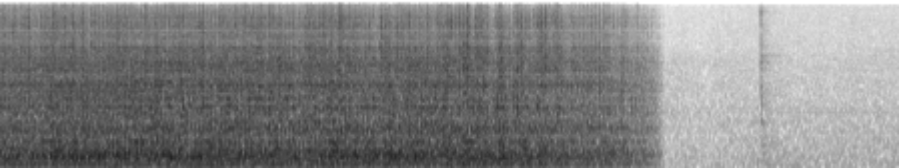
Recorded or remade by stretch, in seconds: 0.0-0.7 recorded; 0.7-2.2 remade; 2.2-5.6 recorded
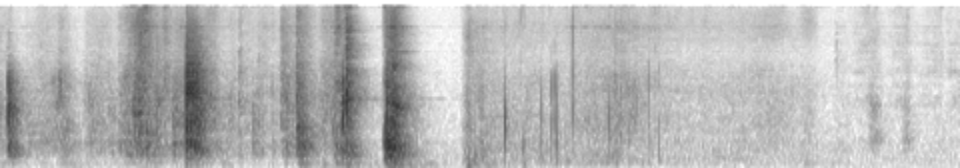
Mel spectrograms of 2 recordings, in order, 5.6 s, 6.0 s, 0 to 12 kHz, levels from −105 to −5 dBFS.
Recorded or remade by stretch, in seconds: 0.0-6.0 remade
